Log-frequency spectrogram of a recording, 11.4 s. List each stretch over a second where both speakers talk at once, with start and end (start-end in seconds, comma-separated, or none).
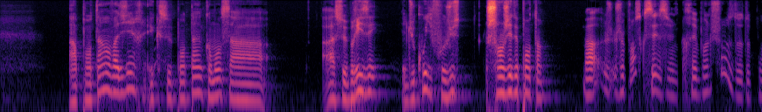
none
